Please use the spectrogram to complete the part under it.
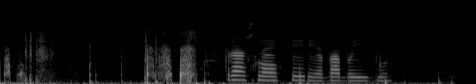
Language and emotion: Russian, neutral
